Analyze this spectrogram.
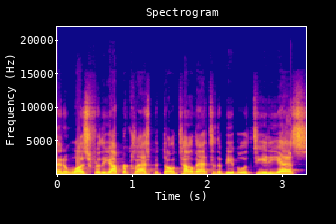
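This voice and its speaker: Over background music, a man's voice sits high in pitch. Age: 50s. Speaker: podcast host. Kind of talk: political chat. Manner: animated; halting.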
